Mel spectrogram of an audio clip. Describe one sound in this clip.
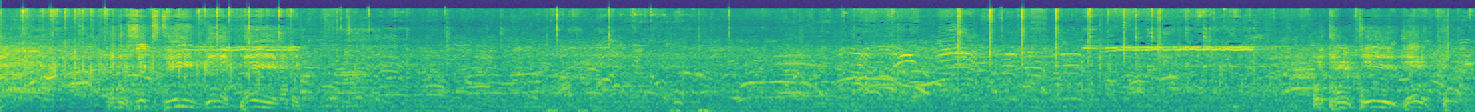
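Nearby spectators shout loudly.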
